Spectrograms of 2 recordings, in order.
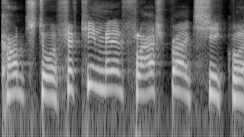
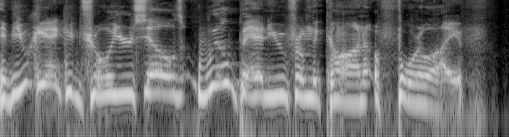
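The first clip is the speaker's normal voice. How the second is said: voice of a big lumbering monster. Playing the baby cop in a bit, using a monstrous voice. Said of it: "give a child like that monstrous voice".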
